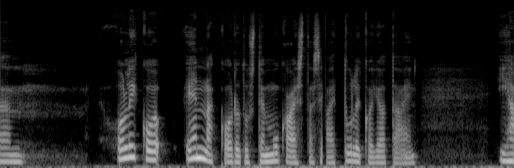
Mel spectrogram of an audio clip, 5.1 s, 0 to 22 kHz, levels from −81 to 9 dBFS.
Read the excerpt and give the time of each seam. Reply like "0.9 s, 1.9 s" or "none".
3.2 s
